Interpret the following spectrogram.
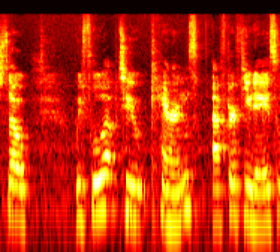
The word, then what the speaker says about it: Cairns: how it felt however I was constantly corrected to say Cannes but I think that's how the locals say it with an Australian accent because I can't take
